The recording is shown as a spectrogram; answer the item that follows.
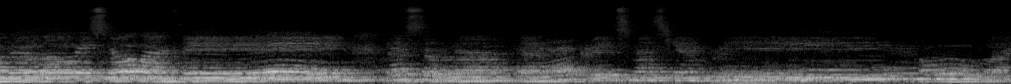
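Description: A small mixed group of young men's and women's voices singing together unaccompanied, holding long notes in unison.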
